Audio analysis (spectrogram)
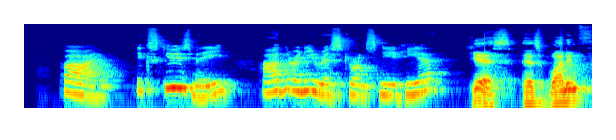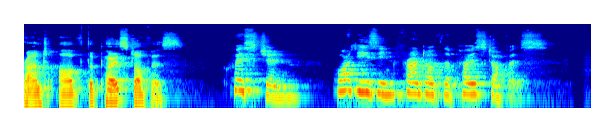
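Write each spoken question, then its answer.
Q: What is in front of the post office?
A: A restaurant.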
